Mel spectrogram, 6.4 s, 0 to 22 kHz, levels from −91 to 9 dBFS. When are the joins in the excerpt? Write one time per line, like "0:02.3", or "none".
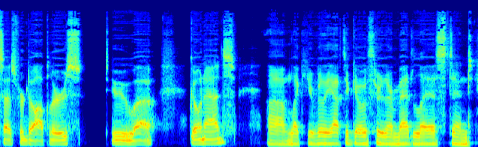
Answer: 0:03.5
